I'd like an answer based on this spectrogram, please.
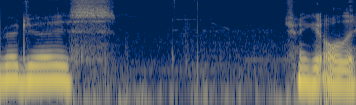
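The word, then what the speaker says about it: Regice: Hunting Reggie Ice or is Regist? Not Reggie Ice. Hunting Reg Ice.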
